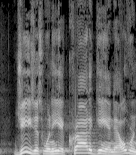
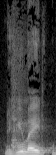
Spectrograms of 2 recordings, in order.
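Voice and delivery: ordinary delivery

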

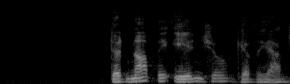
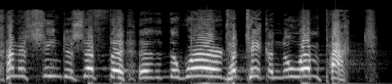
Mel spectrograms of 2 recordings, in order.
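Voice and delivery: loud, high-pitched preacher's cry; impassioned shouted sermon; full-force preaching; 14 semitones higher, 23 dB louder than usual. Acted. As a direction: thunder it out from the pulpit, stretching key words.

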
